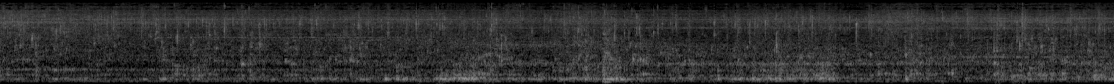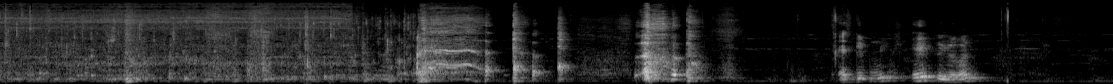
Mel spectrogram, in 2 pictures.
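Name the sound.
tap water running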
